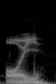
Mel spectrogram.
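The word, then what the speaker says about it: oj: no best Swedish word oi it's actually spelled with a J though it's oi it means oops I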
